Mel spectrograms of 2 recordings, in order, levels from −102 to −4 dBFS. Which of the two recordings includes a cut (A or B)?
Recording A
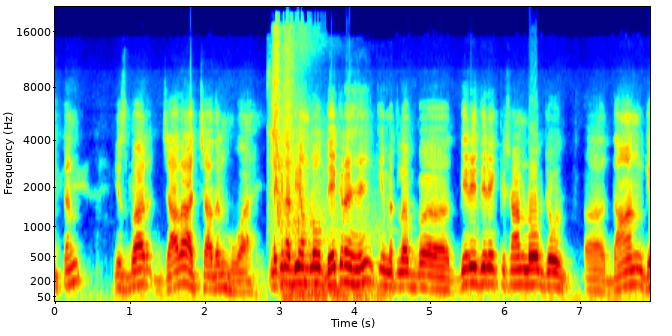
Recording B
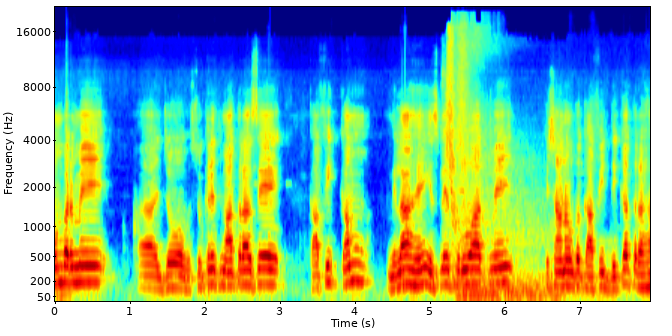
A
